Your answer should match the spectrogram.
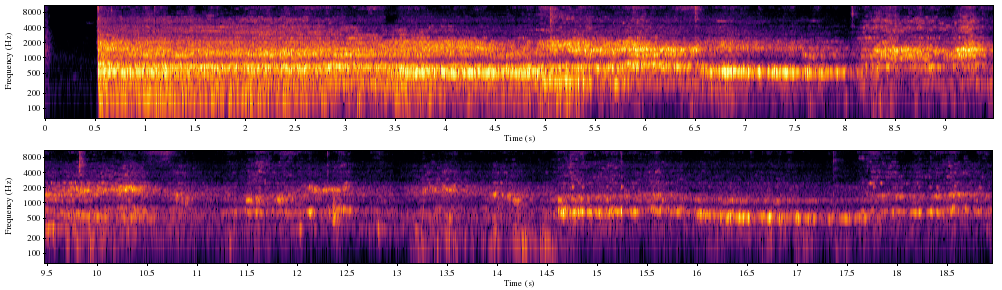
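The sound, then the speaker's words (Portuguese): A large stadium crowd of fans sings together in a loud, sustained chant with rising and falling melodic swells, the massed voices blending into a continuous roar with no individual speech. “Assim, eu acho que como tá todo mundo morrendo de saudade de estádio, eu vou soltar a vinheta aqui com a, a torcida cantando para a gente encerrar.”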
